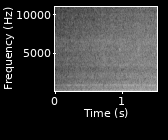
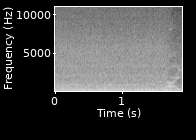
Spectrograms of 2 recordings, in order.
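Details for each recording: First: 1971 Cadillac DeVille 472 V8 on its first start with a freshly restored Quadrajet carburettor. A low, slow, slightly uneven rumble rising over two seconds because the fast idle is set too low; the owner suspects the shaky idle is internal to the engine. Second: 1971 Cadillac DeVille 472 V8 with the rebuilt Quadrajet, after a slight high-idle adjustment and reconnecting the vacuum advance: a steady, even rumble at a slightly raised speed. The vacuum advance kicks in and the idle is smooth, as it should be.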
